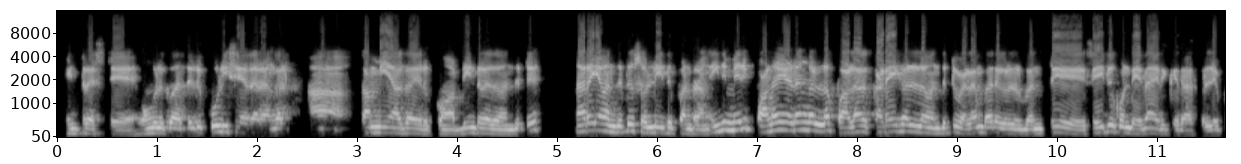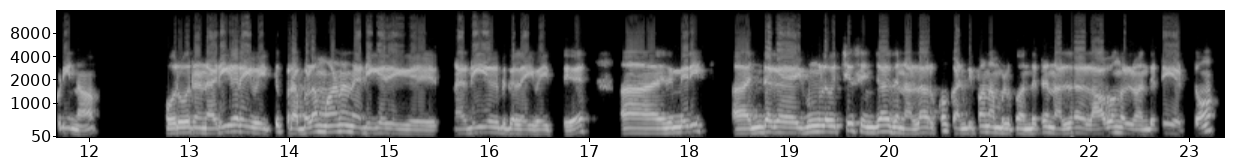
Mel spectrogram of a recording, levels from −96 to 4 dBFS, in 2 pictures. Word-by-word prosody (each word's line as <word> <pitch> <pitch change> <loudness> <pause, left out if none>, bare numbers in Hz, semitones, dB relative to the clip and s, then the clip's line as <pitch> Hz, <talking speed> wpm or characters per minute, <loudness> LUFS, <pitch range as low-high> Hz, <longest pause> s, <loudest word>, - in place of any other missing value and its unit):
Interest. 130 -2 -2 0.3
உங்களுக்கு 145 +2 -1
வந்துட்டு 145 +3 -1
கூலி 175 0 +2
சேதாரங்கள், 135 -1 0 0.3
அ - - 0 0.5
கம்மியாக 150 -2 0
இருக்கும் 120 0 -3
அப்டின்றது 140 +1 0
வந்துட்டு, 130 - -1 0.4
நெறைய 210 +4 +4
வந்துட்டு 175 +2 0
சொல்லி 155 +1 +2
இது 145 0 -2
பண்றாங்க. 125 -2 0
இது 215 +5 0
மாரி 230 +4 +3
பல 170 +3 +1 0.2
இடங்கள்ல, 220 -3 +1
பல 145 +2 +2 0.2
கடைகள்ல 180 +1 +2
வந்துட்டு 140 +4 -3
வெளம்பரங்கள் 150 -2 0
வந்துட்டு 130 +6 -1 0.3
செய்து 155 +5 +2
கொண்டே 150 -5 +1
தான் 140 - +1
இருக்கிறார்கள். 110 -3 -3
எப்டின்னா, 270 - -2 0.8
ஒரு 140 +2 +2
ஒரு 150 -2 +1
நடிகரை 170 +6 +4
வைத்து 130 +1 -1
பிரபலமான 170 +7 0
நடிகரை 145 -2 +2 0.6
நடிகர்களை 140 -2 +1
வைத்து, 115 -1 -2 0.5
அ - - +2 0.4
இது 145 - 0
மாரி 170 +4 +3 0.6
இந்த 155 +3 +2 0.3
இவங்கள 170 +4 0
வச்சு 170 +4 -1
செஞ்சா 155 +2 +1
இது 155 -2 0
நல்லா 125 +4 +1
இருக்கும், 200 +7 -5
கண்டிப்பா 140 +5 -2
நம்மளுக்கு 135 -3 -2
வந்துட்டு 135 +5 0
நல்ல 135 +3 0 0.2
லாபங்கள் 145 +4 0
வந்துட்டு 125 - -2
எட்டும், - - -4
150 Hz, 140 wpm, -23 LUFS, 135-170 Hz, 0.8 s, நெறைய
